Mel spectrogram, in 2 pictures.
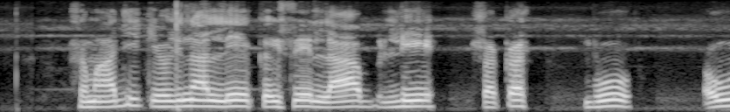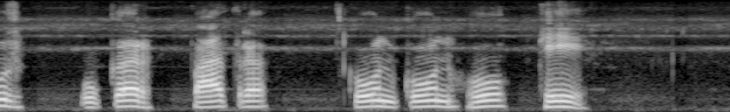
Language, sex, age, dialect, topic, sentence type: Chhattisgarhi, male, 25-30, Northern/Bhandar, banking, question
